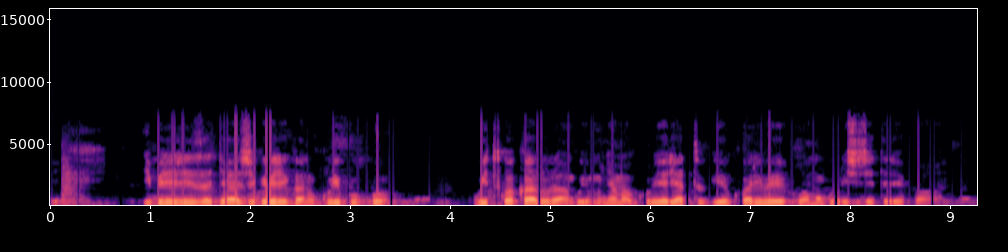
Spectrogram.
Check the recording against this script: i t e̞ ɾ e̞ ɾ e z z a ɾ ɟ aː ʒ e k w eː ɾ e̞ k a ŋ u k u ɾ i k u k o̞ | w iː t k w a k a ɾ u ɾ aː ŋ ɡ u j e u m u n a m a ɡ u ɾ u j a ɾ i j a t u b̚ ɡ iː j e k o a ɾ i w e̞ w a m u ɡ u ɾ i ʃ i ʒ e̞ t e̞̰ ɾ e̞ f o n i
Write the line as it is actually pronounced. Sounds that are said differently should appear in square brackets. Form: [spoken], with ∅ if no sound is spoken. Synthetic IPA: i [p] e̞ ɾ e̞ ɾ e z z a ɾ ɟ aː ʒ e k w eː ɾ e̞ k a [n] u k u ɾ i k u k o̞ | w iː t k w a k a ɾ u ɾ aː ŋ ɡ u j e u m u [ɲ] a m a [k] u ɾ u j a ɾ i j a t u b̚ ɡ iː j e k o a ɾ i w e̞ w a m u ɡ u ɾ i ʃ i ʒ e̞ t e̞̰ ɾ e̞ f o n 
